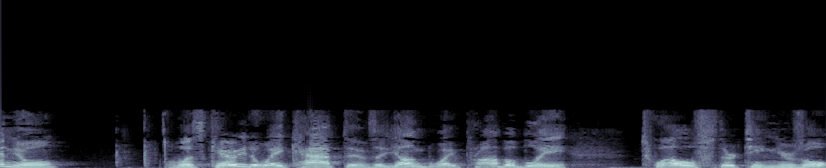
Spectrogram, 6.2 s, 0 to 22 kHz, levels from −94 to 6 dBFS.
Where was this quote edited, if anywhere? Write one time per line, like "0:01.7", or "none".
0:01.2
0:02.8

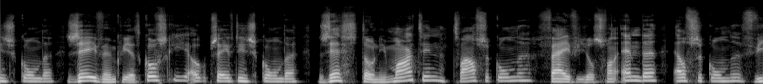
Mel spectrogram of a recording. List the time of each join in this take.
0:01.2

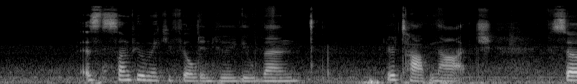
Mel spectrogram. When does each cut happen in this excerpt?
0:01.0
0:02.0
0:02.5

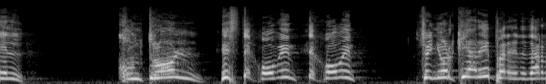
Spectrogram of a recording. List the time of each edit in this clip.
0:02.2
0:03.1

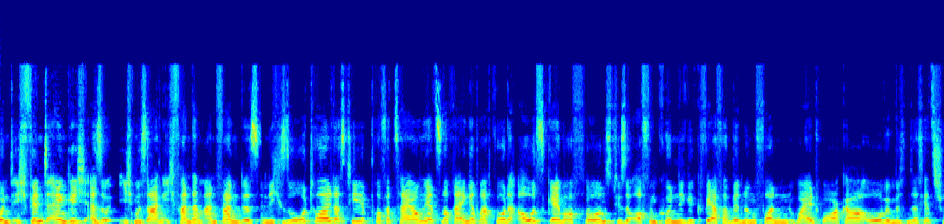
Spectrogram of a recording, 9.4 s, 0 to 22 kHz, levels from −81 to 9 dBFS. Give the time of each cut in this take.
0:01.2
0:02.6

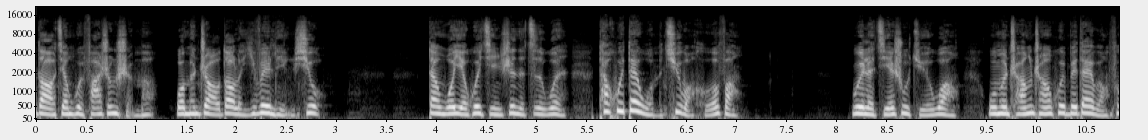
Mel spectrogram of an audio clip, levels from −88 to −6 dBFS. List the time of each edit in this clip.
0:01.3

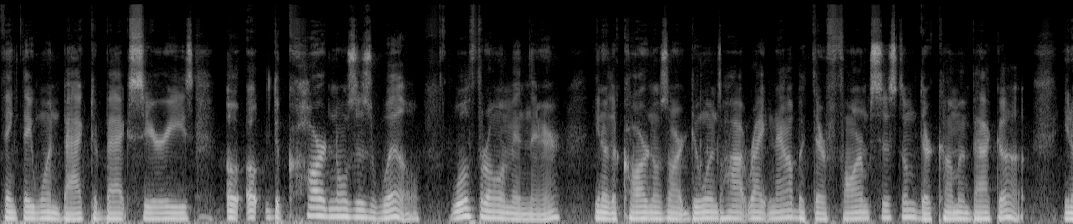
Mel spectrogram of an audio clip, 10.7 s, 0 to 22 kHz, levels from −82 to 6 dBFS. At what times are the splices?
0:07.2

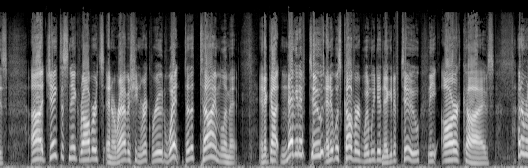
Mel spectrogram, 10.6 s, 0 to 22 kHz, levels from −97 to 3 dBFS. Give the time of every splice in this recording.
0:06.5
0:07.6
0:08.6

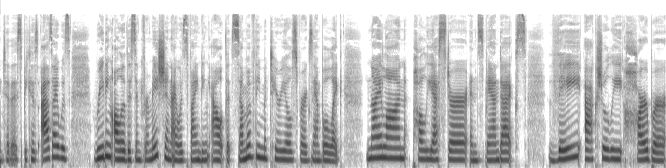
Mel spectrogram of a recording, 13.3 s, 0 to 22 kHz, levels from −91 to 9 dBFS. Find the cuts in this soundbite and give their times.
none

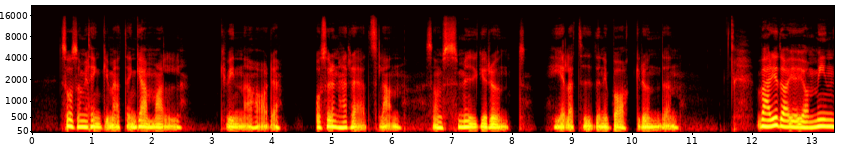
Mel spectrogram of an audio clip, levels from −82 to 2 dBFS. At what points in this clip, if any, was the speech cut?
0:00.9

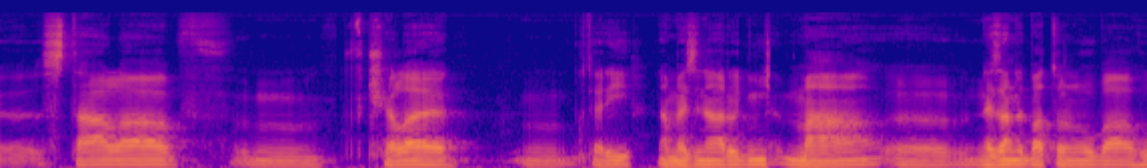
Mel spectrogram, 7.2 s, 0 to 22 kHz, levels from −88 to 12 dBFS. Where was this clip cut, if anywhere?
0:02.1
0:03.6
0:03.9
0:04.8

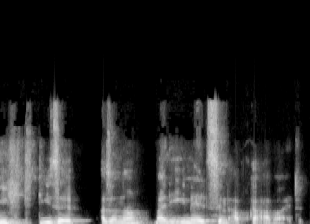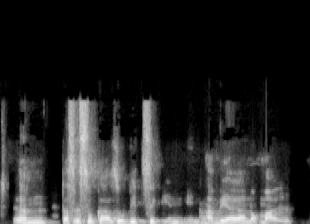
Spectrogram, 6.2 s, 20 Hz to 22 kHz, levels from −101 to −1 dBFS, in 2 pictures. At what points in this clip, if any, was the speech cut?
0:03.2
0:05.1

